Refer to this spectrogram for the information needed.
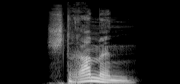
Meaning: inflection of stramm: 1. strong genitive masculine/neuter singular 2. weak/mixed genitive/dative all-gender singular 3. strong/weak/mixed accusative masculine singular 4. strong dative plural
- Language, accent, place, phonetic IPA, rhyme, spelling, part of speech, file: German, Germany, Berlin, [ˈʃtʁamən], -amən, strammen, adjective, De-strammen.ogg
